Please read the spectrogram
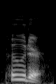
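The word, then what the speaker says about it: Poudre: videos back they mentioned cash la podre river pronounced pooter same general same general area first weird thing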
